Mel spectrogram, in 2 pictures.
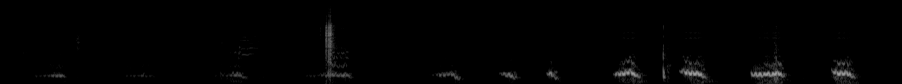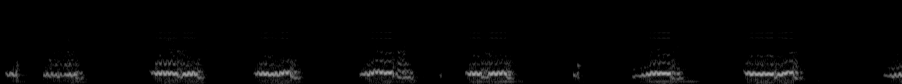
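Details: Domestic cat giving birth to four kittens and feeling pain: rhythmic voiced bursts, quiet and sparse at first, then loud and steady roughly every second, in a quiet indoor setting.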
